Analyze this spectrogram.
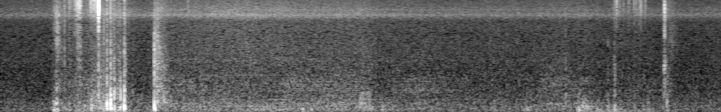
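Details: Black cat sneezing, apparently after its sibling cat groomed it too much: a few small, sharp bursts of sneezing in a quiet room, with a later softer cluster.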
